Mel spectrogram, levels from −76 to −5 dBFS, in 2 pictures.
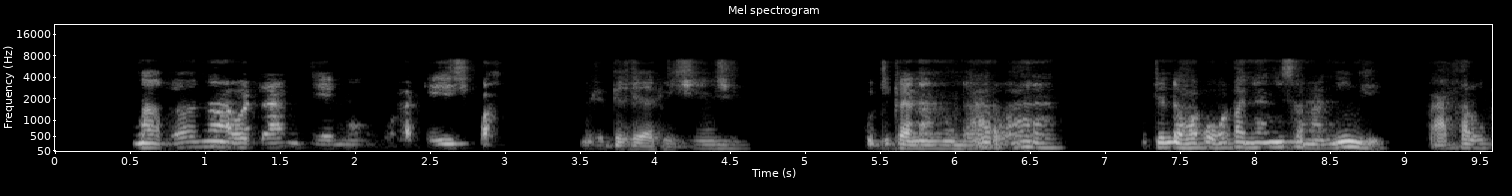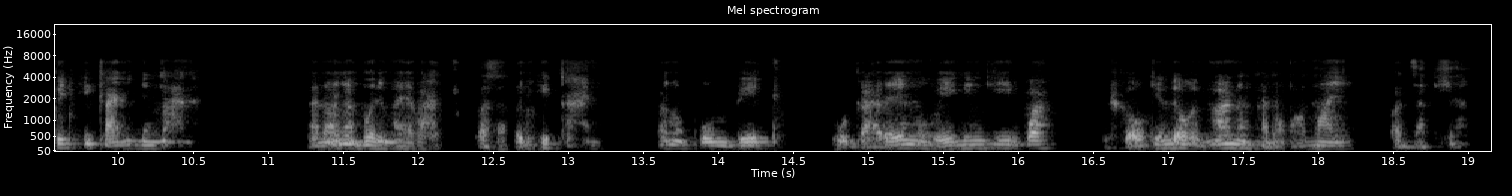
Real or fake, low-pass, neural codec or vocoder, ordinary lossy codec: fake; 7.2 kHz; codec, 32 kHz, 1.9 kbps, SNAC; AAC, 32 kbps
